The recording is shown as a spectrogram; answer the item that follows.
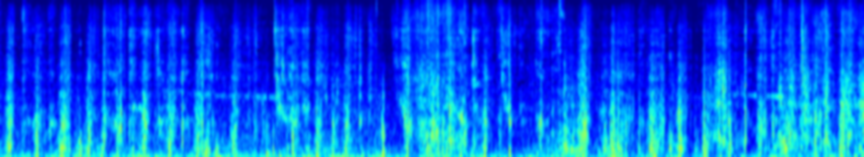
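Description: Close-up crunching and chewing of a crumbly food, with a metal spoon scraping and scooping through it in the bowl: a dense, continuous run of small crunches and scrapes.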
